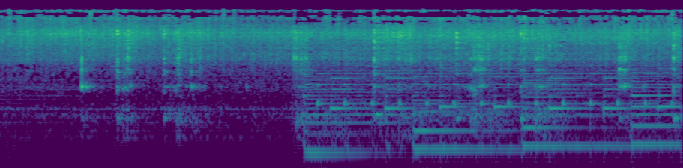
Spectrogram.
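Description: Instant noodles with peas and chopped onion frying in a pan: a steady sizzle, with a spatula stirring and scraping against the pan in scattered clicks. Background music with held notes comes in about four seconds in.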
